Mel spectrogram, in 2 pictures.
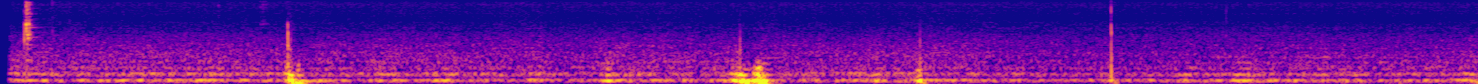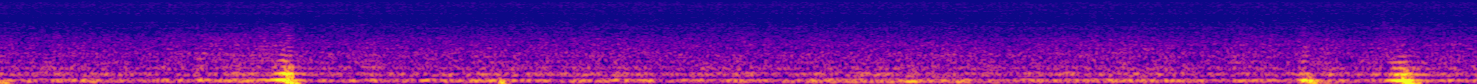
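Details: Honey bee swarm taking flight from a nearby tree and heading back to the hive box of a recent removal: steady low droning hum of many wings, with louder buzzes of single bees passing close every second or two.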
